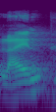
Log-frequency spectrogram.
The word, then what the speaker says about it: La Haine: popularmente la gente dice la haine hola jaime pero bueno es una viene de una palabra francesa que se pronuncia la en que significa el odio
